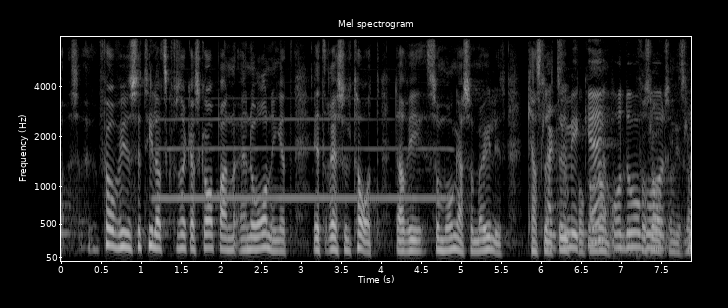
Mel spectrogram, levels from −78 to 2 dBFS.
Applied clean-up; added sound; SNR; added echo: none; Wind instrument, woodwind instrument; 17 dB; none.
